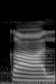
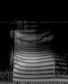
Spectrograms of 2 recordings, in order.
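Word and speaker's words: calm: Okay, फिर आपका L silent होता है, काम। आप देखिए काल नहीं बोलते हो, आप काम बोलते हो यानी कि बहुत ही शांत।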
